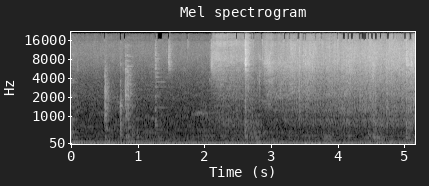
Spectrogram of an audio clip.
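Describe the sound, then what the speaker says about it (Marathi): Onion with ginger-garlic paste sizzles and fries in a pan, a soft crackle that swells into a louder, steady hiss midway, with a few stirring knocks and no talking. "कांदा चांगला ब्राऊन होईपर्यंत भाजून नाही आता आलं लसूणची पेस्ट"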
